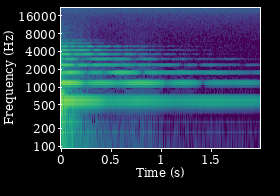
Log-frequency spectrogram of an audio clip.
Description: piano_062.wav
